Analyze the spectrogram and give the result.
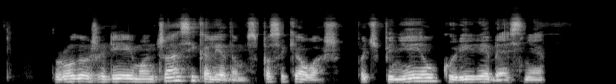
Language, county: Lithuanian, Tauragė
